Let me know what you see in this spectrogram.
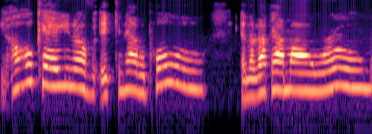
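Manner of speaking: put-on thrilled excitement. Retelling how the son answered the apartment news: imitating a very happy son. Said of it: "he got so happy".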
